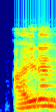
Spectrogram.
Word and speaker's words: iron: She used to tell iron age, R is silent, iron age.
